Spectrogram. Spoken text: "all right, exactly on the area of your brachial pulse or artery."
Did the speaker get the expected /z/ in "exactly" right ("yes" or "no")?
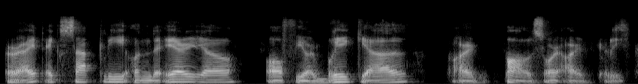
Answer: no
